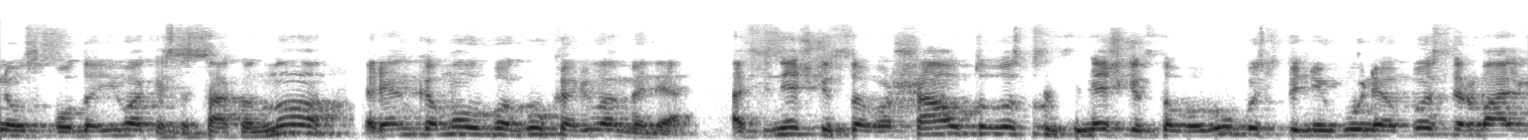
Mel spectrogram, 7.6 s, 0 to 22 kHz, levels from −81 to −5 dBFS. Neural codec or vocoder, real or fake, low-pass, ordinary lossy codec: none; real; 10.8 kHz; MP3, 64 kbps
